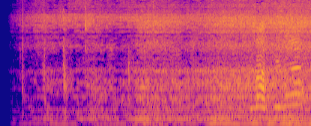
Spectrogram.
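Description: Light truck's engine running as the truck drives toward the listener, growing steadily louder as it approaches. A person's voice is heard briefly near the end.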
